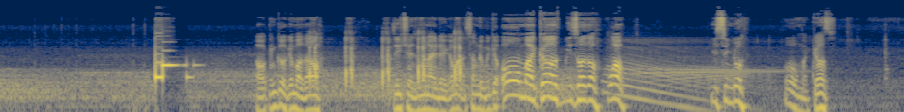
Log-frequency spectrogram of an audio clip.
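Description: Electronic game sounds play through a small speaker.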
